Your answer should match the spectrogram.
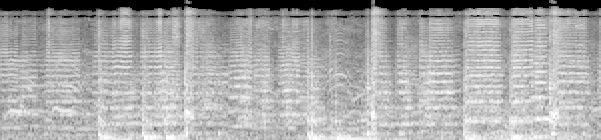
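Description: Marching band playing on the field: sustained brass chords over a drum beat, with heavy low hits about once a second.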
